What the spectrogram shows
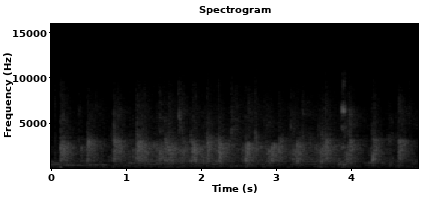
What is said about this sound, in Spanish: En el nombre de Jesús, denle un aplauso Señor. Venga.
